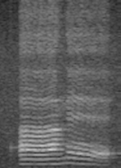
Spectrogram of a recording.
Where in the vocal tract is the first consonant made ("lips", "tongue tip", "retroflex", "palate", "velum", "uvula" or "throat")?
throat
